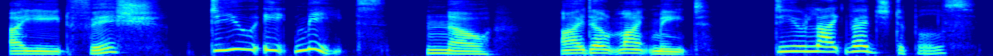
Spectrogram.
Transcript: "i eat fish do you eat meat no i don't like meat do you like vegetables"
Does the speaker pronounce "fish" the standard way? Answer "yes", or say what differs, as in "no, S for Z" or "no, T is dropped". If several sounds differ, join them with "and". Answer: yes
